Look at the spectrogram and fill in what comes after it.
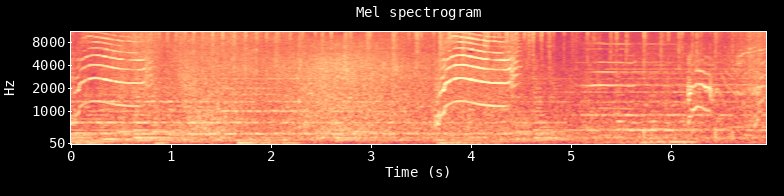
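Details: A pod of killer whales hunting salmon close to the shore trade squealing, rising calls as they coordinate the hunt, with a calf learning, over soft music.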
